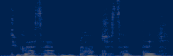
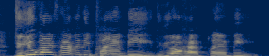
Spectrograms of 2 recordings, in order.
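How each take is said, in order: First: Hushed, breathy whisper of an embarrassed customer; whispered question. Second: Higher and louder, fed up; exasperated louder ask. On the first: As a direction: whisper it so nobody else hears. Embarrassed ask at pharmacy counter. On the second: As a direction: finally blurt it out loud. Clerk keeps not understanding. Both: Retold or imitated.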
